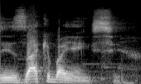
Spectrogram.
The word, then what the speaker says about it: Isaque Bahiense: What's the correct pronunciation in Portuguese? isaki bayangi.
